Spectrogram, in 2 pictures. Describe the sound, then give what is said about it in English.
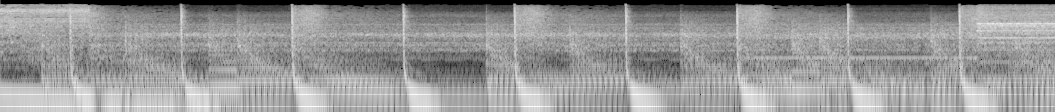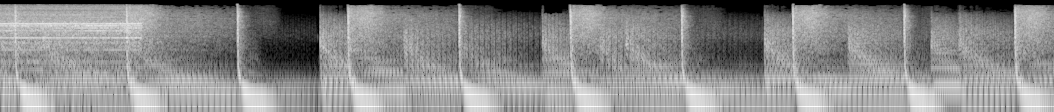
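A machine tool cuts steadily around a metal nut during a fine finishing pass, its many loud, evenly spaced cutting strikes repeating about twice a second over a continuous mechanical whir. “The tool locks into place and it's just going constantly around the part.”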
